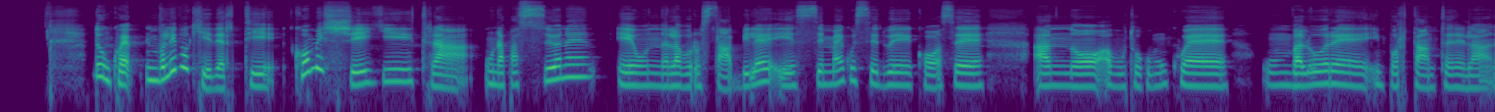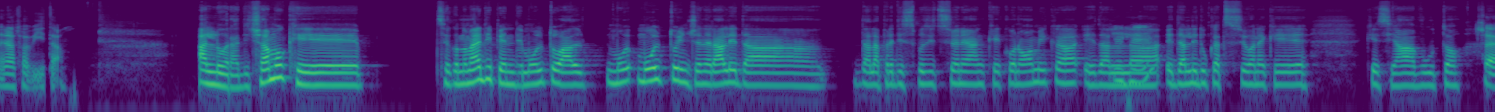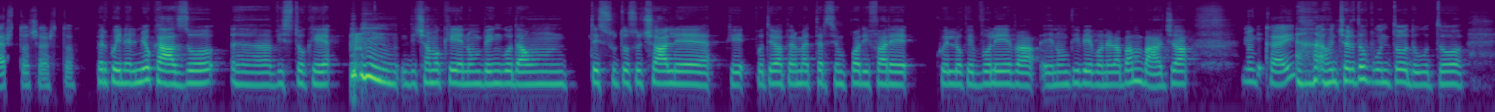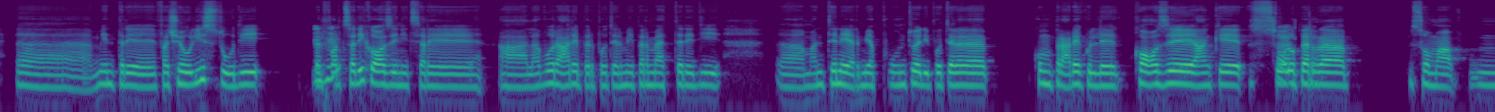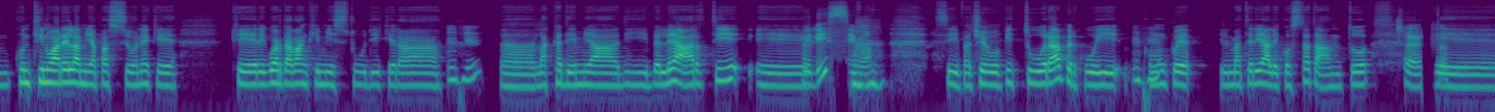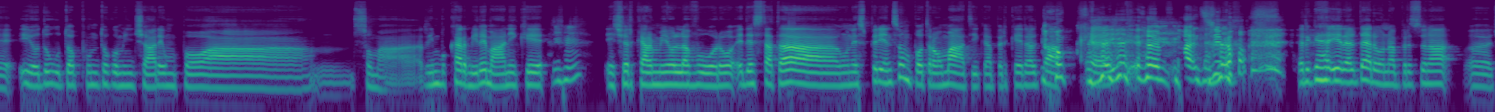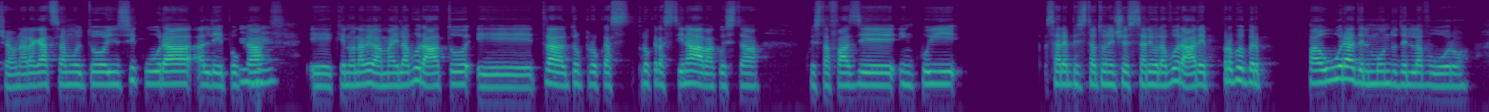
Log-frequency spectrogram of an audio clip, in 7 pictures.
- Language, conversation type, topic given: Italian, podcast, Come scegli tra una passione e un lavoro stabile?
- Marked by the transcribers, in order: throat clearing; chuckle; chuckle; laughing while speaking: "Okay, uhm, immagino"; chuckle; "proprio" said as "propio"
